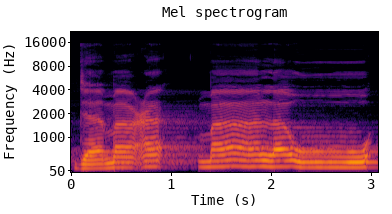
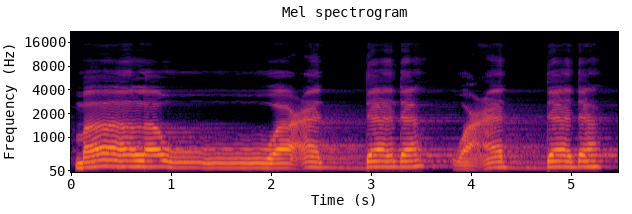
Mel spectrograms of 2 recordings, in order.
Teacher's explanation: tanwin bertemu dengan huruf waw. Jadi diidghamkan kemudian disertai dengan gunnah, ditahan 2 harokat. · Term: idgham bi gunnah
